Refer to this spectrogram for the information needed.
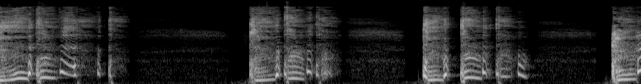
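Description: Bursts of several harsh, voiced coughs with gasping in-breaths between them; continuous coughing fits indoors.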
